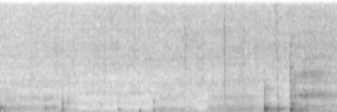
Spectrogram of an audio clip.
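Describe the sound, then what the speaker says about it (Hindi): Grated boiled potatoes fry with spices in a pan, a soft sizzle under scattered stirring scrapes and light taps of a utensil, close and fairly quiet. "अब यहाँ पे जो हमने आलू को ग्रेट करके रखा था वो हम इसके अंदर डाल देंगे।"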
